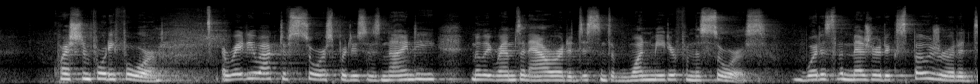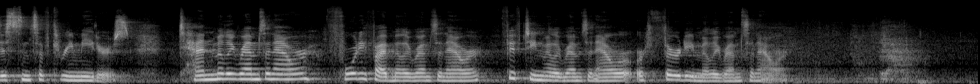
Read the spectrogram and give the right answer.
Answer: A, 10 millirem per hour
